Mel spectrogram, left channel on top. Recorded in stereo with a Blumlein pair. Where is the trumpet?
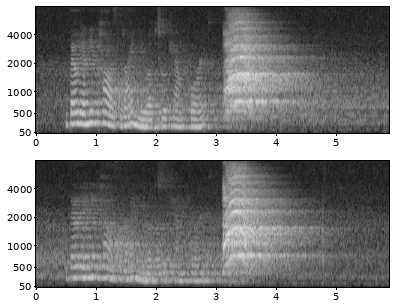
No trumpet in this recording.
